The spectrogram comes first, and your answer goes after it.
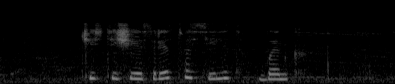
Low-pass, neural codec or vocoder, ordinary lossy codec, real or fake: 7.2 kHz; none; AAC, 32 kbps; real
